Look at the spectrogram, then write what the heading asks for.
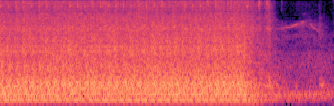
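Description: A sewing machine stitches quilt fabric in a steady, fast, loud whir that runs continuously for about two seconds before stopping abruptly.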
